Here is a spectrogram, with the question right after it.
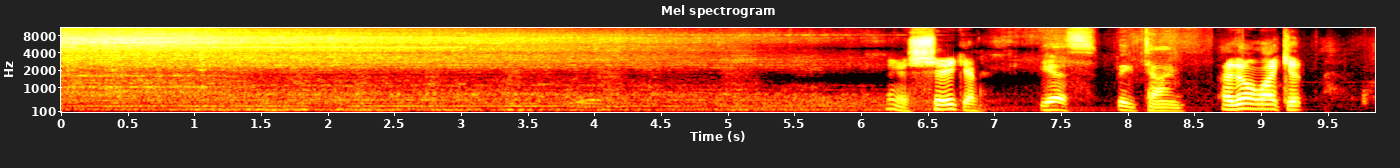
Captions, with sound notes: (saw buzzing continues) - The thing is shaking. - Yes, big time. - I don't like it.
